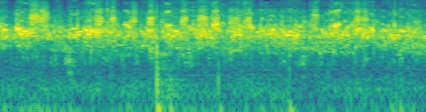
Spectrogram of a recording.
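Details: Budgies in a colony aviary chirping and warbling together, with several clear whistled notes over the dense high chatter and one sharp click.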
